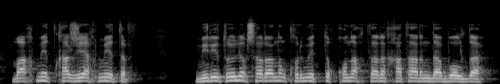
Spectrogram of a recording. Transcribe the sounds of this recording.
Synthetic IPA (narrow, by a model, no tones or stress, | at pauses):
mɑχme̞t̪qʰɑʒəjɑχme̞t̪o̞f | mʲeɾit̪o̞jlˠəqʃɑɾɑnəɴqʰʊɾme̞t̪ːɪqʰːo̞nɑqt̪ɑɾəqʰɑt̪ɑɾənd̪ɑbo̞lˠd̪ə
